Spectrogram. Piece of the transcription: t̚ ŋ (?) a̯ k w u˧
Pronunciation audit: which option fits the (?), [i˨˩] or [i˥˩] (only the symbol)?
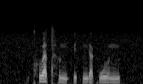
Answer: i˨˩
